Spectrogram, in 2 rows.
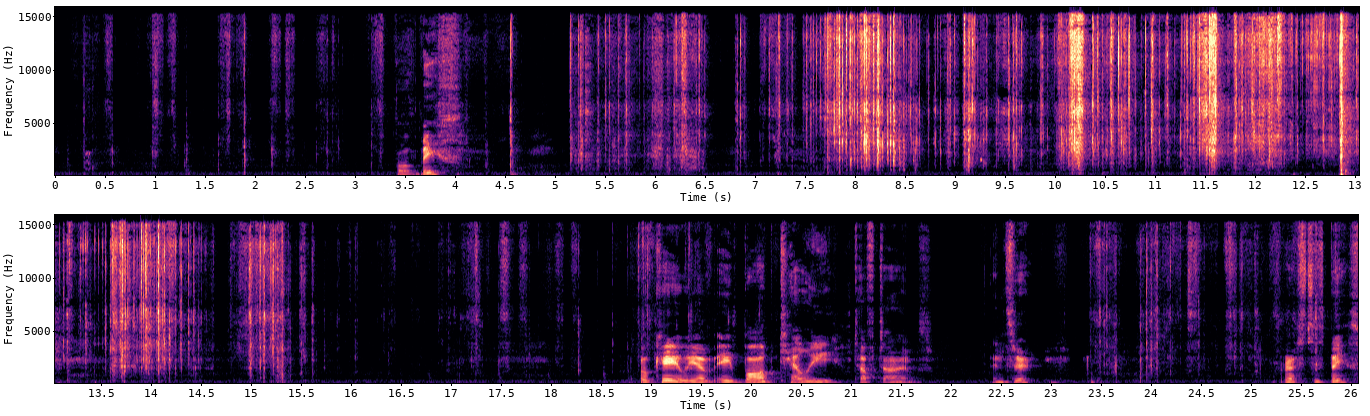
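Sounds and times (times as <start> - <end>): wrapper tearing and crinkling: 5.2 - 15.7
cards rustling: 5.2 - 18.4, 23.4 - 25.3.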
